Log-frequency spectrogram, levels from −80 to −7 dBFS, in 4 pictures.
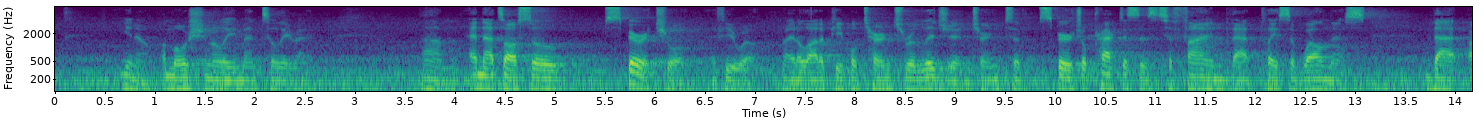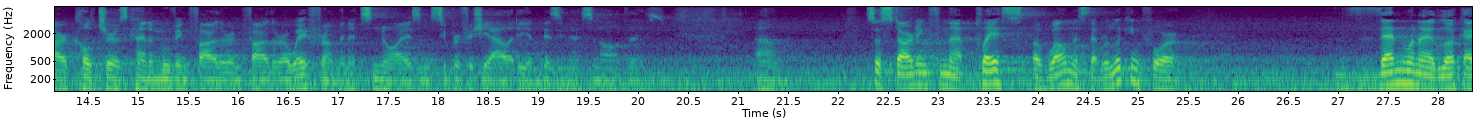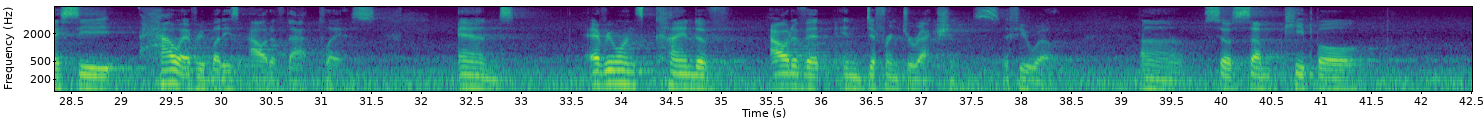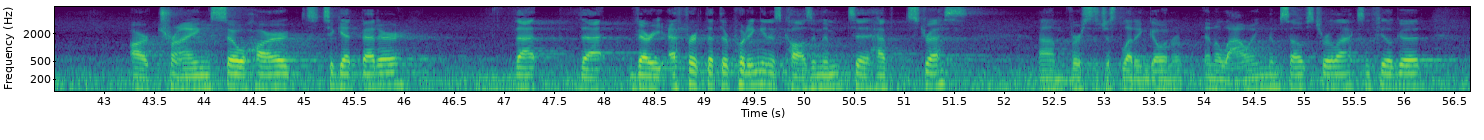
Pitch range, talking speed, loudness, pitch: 95-125 Hz, 140 wpm, -26 LUFS, 110 Hz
